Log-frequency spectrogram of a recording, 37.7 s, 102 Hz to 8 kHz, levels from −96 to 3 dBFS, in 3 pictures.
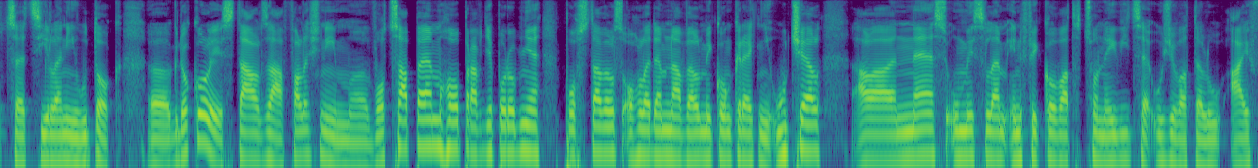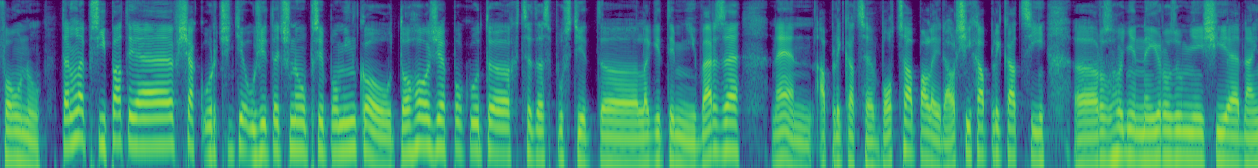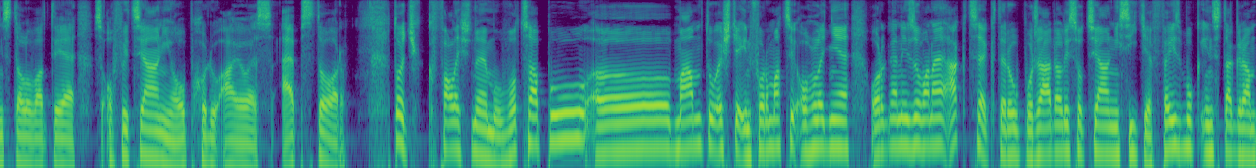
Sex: male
